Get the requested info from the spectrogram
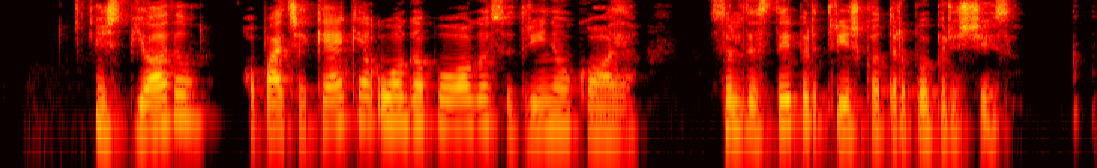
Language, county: Lithuanian, Šiauliai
